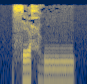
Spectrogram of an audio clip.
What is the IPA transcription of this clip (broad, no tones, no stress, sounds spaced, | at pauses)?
s ɛ ħ ɦ uː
